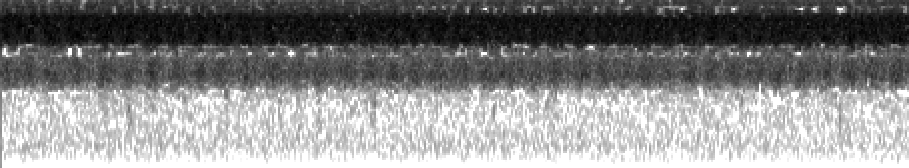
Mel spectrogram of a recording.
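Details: Cicadas chirping in summer in Provence, France, forming a dense wall of high, metallic buzzing that never pauses, uniform in loudness.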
